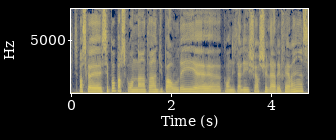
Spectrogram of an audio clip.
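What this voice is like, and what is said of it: Regional Quebec French accent. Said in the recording (French): “Moi, je viens d'une région. ... on l'entend. ... Par votre superbe accent.”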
